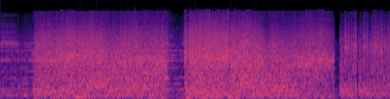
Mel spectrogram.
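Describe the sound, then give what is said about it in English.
Heavy naval gunfire, broadside after broadside fired out at sea at coastal batteries, roars in a dense, continuous barrage, broken by two brief pauses into three long, loud bursts of booming, crackling noise, with no voices. “Out at sea, broadside after broadside was fired at the coastal batteries.”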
